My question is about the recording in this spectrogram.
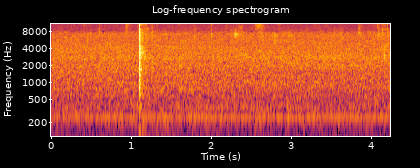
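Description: A steady low machine hum with a constant tone, and one sharp click about a second in.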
